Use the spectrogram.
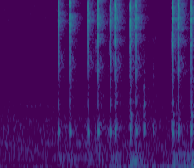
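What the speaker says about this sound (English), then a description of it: "I'm clicking." Rapid computer mouse clicks, including middle-button presses, come in short bursts after a quiet start, fairly close and crisp with no talking.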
